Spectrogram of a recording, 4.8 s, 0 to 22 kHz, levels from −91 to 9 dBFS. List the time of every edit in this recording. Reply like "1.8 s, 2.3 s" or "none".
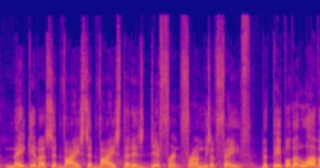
1.3 s, 3.1 s, 3.8 s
